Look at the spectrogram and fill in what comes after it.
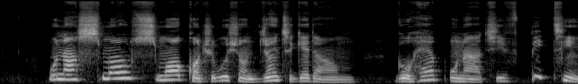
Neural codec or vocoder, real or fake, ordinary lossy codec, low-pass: none; real; none; none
